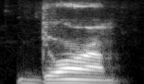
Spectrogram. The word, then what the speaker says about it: Durham: oh is it and just how do you pronounce doram yeah so if you uh so oh what's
